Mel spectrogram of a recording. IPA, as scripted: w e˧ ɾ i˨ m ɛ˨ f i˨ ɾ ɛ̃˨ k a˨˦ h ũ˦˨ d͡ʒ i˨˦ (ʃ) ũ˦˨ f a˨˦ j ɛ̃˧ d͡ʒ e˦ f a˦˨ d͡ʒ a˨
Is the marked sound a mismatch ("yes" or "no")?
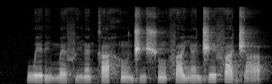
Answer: no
